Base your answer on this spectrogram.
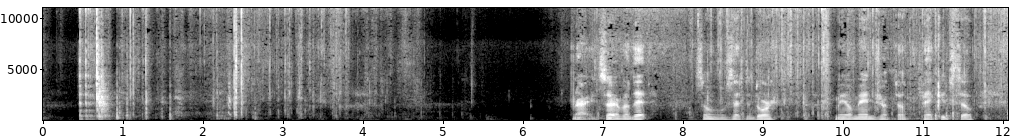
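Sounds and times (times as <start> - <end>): plastic shrink-wrap crinkling and tearing: 0.9 - 4.8, 6.7 - 12.0.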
